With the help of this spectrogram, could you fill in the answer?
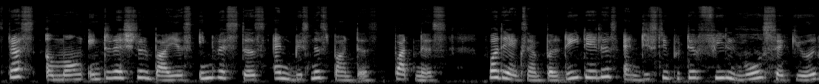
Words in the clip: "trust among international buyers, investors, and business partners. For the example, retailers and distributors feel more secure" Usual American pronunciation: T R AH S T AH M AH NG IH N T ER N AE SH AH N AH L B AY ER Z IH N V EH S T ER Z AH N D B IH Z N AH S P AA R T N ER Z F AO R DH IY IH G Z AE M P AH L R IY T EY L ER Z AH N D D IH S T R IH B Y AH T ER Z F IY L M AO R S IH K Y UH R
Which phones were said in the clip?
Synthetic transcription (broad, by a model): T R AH S T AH M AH NG IH N T ER N AE SH AH N AH L B AY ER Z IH N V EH S T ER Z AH N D B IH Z N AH S P AA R T N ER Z F AO R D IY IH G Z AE M P AH L R IY T EY L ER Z AH N D D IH S T R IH B Y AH T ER F IY L M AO S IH K Y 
